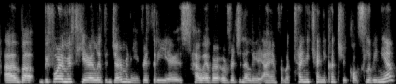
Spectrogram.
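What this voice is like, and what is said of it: Slight Scottish accent. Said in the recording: “You've got an interesting accent. I'm picking up the Scottish accent there ... a wee bit of a Scottish accent”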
